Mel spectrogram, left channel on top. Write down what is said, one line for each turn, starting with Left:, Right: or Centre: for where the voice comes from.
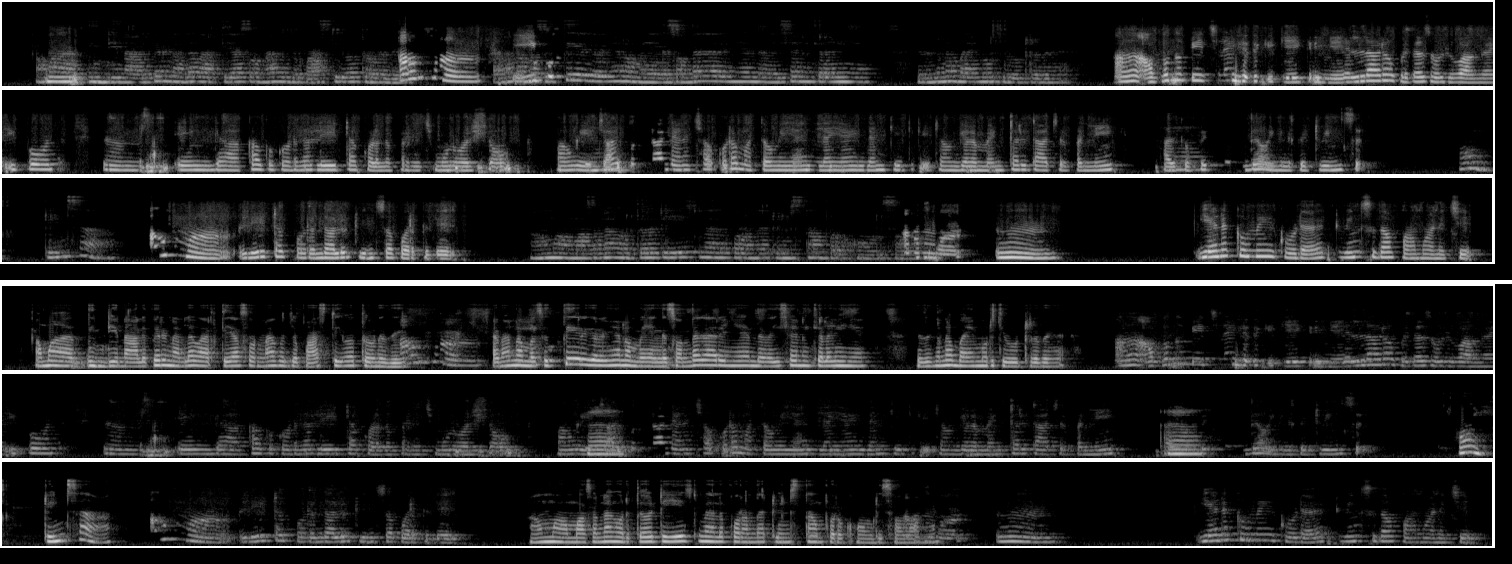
Right: ஆமா
Left: ம்
Right: இங்க நாலு பேரு நல்ல வார்த் தையா சொன்னா கொஞ்சோ பாசிட்டிவா தோணுது
Left: ஆமா
Right: ஏனா நம்ம
Left: இப்போ
Right: சுத்தி இருக்கிற ஏ நம்ம எங்க சொந்தக்காரிங்க இந்த வயசான கெழவிங்க இதுங்கெல்லா பயமுறுத்தி வுட்றுதுங்க
Left: ஆ அவங்க பேச்சல்லா எதுக்கு கேக்குறீங்க எல்லாரு அப்டித்தா சொல்லுவாங்க இப்போ வந்து ம் எங்க அக்காக்கு கூடத்தா லேட்டா கொழந்த பொறந்துச்சு மூணு வருஷோ அவுங்க என்ஜாய்
Right: ம்
Left: நா நெனச்சா கூட மத்தவுங்க ஏன் இல்ல ஏன் இல்லன் கேட்டு கேட்டு அவுங்ள மெண்ட்டல் டார்ச்சர் பண்ணி அதுக்கப்றமேட்டு
Right: ம்
Left: தா அவிங்களுக்கு ட்வின்ஸ்சு
Right: ஹோய் ட்வின்ஷா
Left: ஆமா லேட்டா பொறந்தாலு ட்வின்ஸா பொறக்குது
Right: ஆமா ஆமா சொன்னாங்க ஒரு தேர்ட்டி ஏஜ்ட் மேலே பொறந்தா ட்வின்ஸ் தா பொறக்கு அப்டி சொன்னாங்க
Left: ஆமா ம் எனக்குமே கூட ட்வின்ஸ் தா ஃபார்ம் ஆனுச்சு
